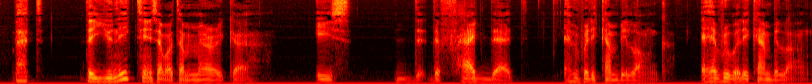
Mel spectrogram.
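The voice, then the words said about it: Strong Ghanaian West African accent. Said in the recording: “somebody from Ghana, West Africa, with this big accent”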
